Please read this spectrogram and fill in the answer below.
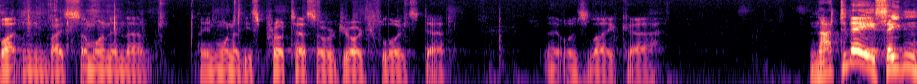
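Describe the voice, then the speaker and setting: With a slight Southern accent, a man speaks at a fairly slow pace in a very deep, low voice with ordinary pitch variation. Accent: takes on slight Southern accent at times. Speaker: singer-songwriter. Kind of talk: casual chat. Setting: live stream from home. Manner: casual, halting with fillers.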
